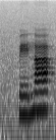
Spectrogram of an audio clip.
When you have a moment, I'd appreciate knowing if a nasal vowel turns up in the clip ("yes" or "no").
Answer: no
